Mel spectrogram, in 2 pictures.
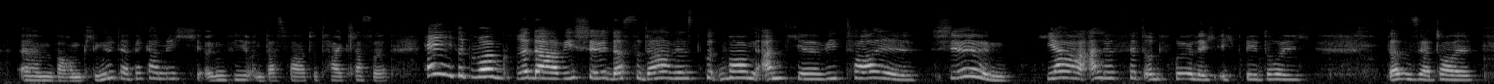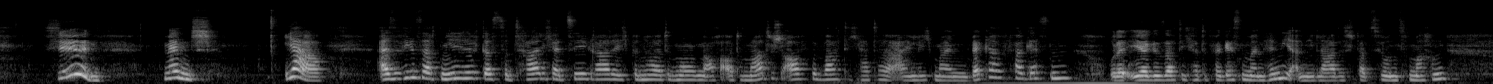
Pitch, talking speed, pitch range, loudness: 240 Hz, 160 wpm, 205-285 Hz, -29 LUFS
